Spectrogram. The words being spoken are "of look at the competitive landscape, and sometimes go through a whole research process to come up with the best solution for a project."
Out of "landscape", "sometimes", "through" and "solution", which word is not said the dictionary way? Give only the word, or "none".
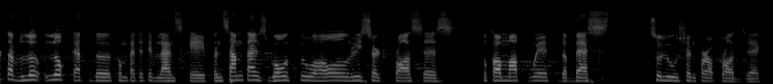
sometimes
